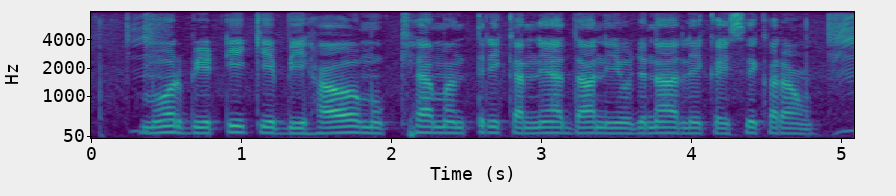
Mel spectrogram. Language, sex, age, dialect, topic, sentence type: Chhattisgarhi, male, 25-30, Northern/Bhandar, banking, question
